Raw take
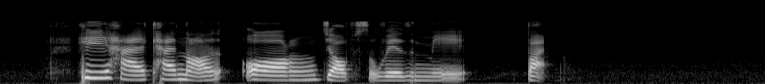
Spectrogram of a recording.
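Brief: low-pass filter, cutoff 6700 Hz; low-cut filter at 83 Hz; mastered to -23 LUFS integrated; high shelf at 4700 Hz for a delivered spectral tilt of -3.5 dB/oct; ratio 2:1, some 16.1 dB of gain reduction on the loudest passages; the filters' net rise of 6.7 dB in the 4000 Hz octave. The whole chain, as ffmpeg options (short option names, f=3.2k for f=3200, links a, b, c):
-af "highpass=83,lowpass=6.7k,equalizer=f=4k:t=o:g=6,highshelf=f=4.7k:g=9,acompressor=threshold=-39dB:ratio=2,volume=8.5dB"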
